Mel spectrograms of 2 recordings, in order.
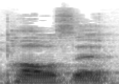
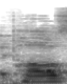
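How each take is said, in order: First: The word is said the German way. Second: The word is said the English way. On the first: "ما توی اینجا ... میگیم" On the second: "به جای"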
